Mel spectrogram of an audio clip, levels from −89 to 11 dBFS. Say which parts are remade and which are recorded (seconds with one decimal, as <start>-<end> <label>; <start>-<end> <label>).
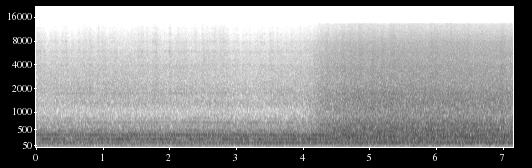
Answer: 0.0-7.2 recorded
